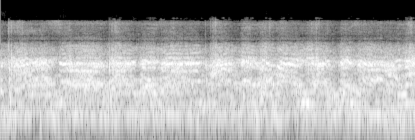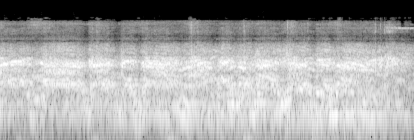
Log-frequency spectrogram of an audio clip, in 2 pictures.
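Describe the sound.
A large crowd of protesting nurses in Iran, holding up empty tablecloths, chants slogans such as "Nurse, shout, cry out for your rights" and "Enough promises, our table is empty", loud and sustained for the whole stretch, many voices merging into a steady roar with rhythmic surges.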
